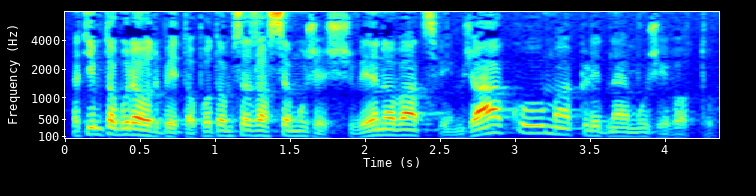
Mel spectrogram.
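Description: A man's voice: mid-range voice, big pitch swings, mellow, breathy edge. A man reading the part of an old gendarme in an audiobook, speaking bluntly and in a fatherly way. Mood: urging. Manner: blunt, fatherly, calls the other man boy. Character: gruff old male gendarme, weary, blunt.

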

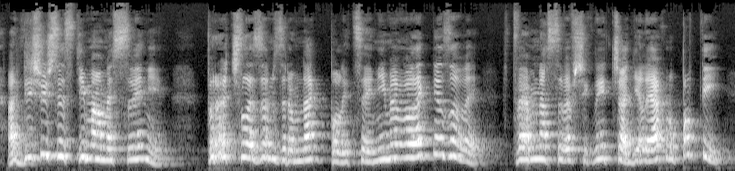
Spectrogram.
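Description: A woman's voice: high voice, lively intonation, reverberant, pitched above the performer's own voice. A woman voicing a cheeky, insolent young male gangster who talks in mocking slang in a storybook reading. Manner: mocking, colloquial slangy talk.

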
